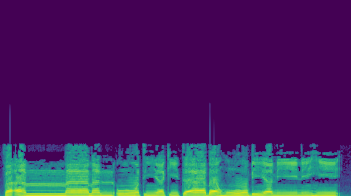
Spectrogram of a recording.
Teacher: hu hi itu panjangnya dua harokat. Ini disebut mad silah sughra atau mad silah qasira.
